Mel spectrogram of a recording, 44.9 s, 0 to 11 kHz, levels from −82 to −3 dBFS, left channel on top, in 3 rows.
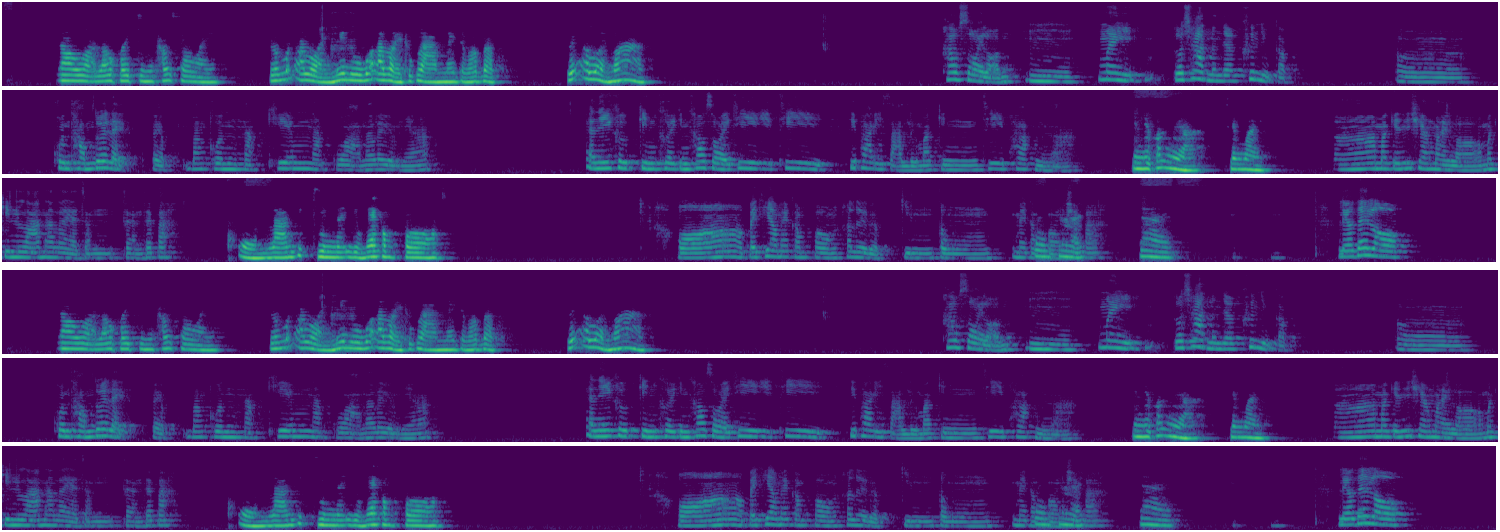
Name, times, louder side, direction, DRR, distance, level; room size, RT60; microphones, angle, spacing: voice 1, 0.6-2.2 2.7-4.9 5.6-6.4 26.3-27.0 27.2-27.6 32.3-34.3 40.2-40.7 41.3-41.6, left 3 dB, 90° left, 0.6 m, -30 dB
voice 2, 9.4-12.9 13.9-14.6 15.5-19.2 20.8-23.2 23.4-25.7 28.3-31.7 36.4-40.9 42.6-42.7 43.1-43.9, left 1 dB, 15° left, 2.1 m, -43 dB
20.0 x 7.2 x 5.6 m
head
